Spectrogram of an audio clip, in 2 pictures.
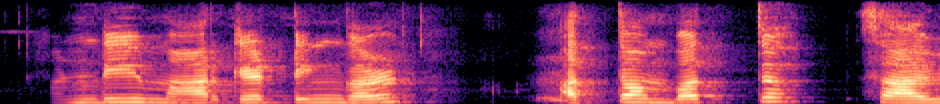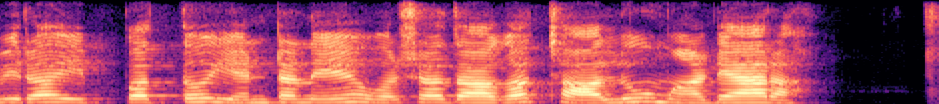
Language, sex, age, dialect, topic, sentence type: Kannada, female, 18-24, Northeastern, agriculture, statement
